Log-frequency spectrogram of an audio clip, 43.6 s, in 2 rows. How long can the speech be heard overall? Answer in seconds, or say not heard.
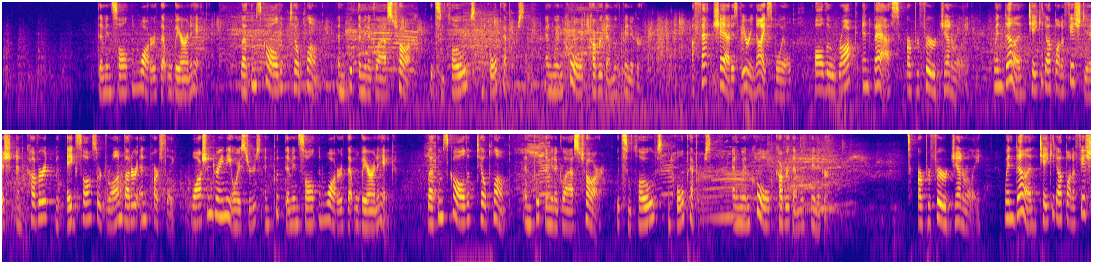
39 s.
